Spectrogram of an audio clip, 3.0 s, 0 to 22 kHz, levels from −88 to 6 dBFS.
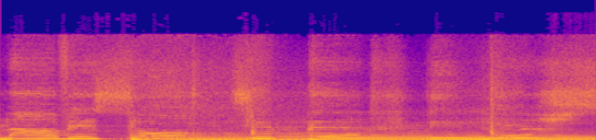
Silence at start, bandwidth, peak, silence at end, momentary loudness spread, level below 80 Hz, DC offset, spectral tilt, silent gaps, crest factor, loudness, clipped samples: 0 s; 17.5 kHz; 0 dBFS; 0 s; 2 LU; -18 dBFS; under 0.1%; -4.5 dB/octave; none; 12 dB; -12 LUFS; under 0.1%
